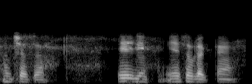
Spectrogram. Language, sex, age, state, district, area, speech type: Urdu, male, 30-45, Uttar Pradesh, Lucknow, urban, conversation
